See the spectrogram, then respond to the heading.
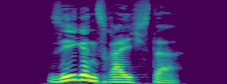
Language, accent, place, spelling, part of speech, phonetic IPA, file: German, Germany, Berlin, segensreichster, adjective, [ˈzeːɡn̩sˌʁaɪ̯çstɐ], De-segensreichster.ogg
- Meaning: inflection of segensreich: 1. strong/mixed nominative masculine singular superlative degree 2. strong genitive/dative feminine singular superlative degree 3. strong genitive plural superlative degree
